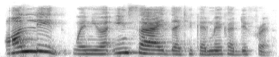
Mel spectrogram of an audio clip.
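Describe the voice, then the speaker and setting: A woman's voice: medium pitch, big pitch swings, fairly quick, dull audio. A woman in her thirties who grew up in Kenya, speaking as an interview guest in an earnest, persuasive way and asking rhetorical questions. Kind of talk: impassioned political talk.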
